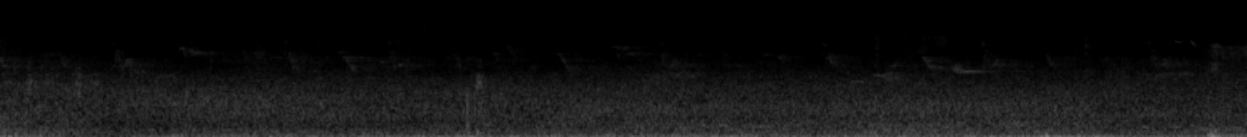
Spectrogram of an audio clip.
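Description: Small birds chirping, many short scattered calls, over a low steady background rumble.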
